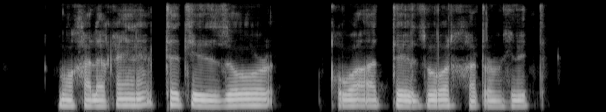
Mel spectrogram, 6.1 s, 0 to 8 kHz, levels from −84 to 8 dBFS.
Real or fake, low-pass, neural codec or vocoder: fake; 7.2 kHz; codec, 16 kHz, 4.8 kbps, FACodec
